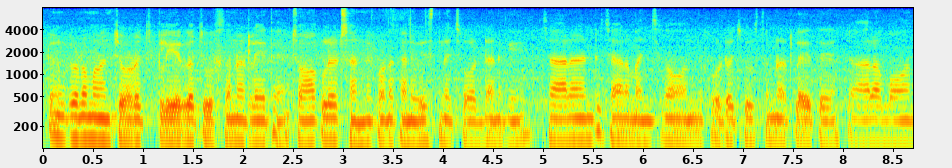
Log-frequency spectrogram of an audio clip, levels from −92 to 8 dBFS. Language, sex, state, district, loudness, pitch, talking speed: Telugu, male, Karnataka, Dharwad, -17 LUFS, 120 Hz, 140 wpm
